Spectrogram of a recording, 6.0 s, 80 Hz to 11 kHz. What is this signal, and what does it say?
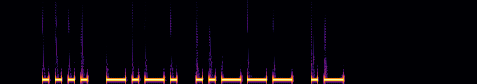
Morse code, heard as a keyed tone, about 16 wpm, 700 Hz. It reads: HC2A
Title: DXCC-100 Call Signs - 4 Characters - Repeated 3x - 15wpm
